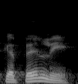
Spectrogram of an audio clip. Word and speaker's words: capelli: may Capello I said they said no in Italian it's Capelli hairs I said well in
